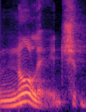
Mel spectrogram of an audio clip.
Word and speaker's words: knowledge: Likewise, the K is silent in known and in words like knowledge, but again, it's pronounced differently.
